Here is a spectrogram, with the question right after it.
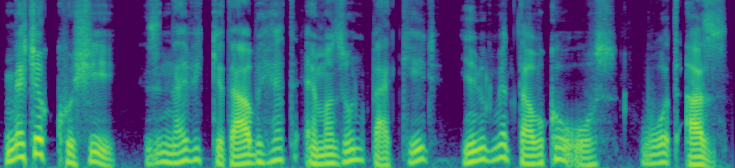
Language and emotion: Kashmiri, happy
